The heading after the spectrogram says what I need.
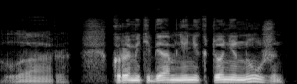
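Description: A man's voice: fairly low pitch, expressive, moderate pace, gravelly, dry recording. A man voicing a pleading man in love. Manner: quiet, pleading.

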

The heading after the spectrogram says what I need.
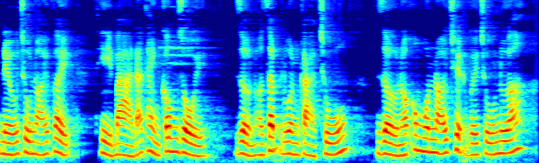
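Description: A woman's voice: low-pitched, moderate pace, mellow. A woman voicing a wounded young wife who speaks coldly and bitterly. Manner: cold and bitter.

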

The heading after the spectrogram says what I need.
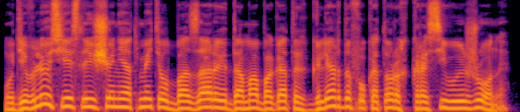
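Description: A male audiobook narrator voicing an old, slow-speaking, grumbling advisor in a fantasy storybook. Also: fairly high pitch, close to an everyday voice. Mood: measured, grumbling. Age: older.

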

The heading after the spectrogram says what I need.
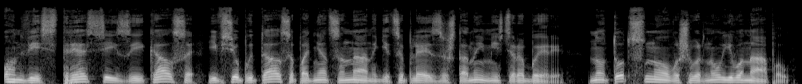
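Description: A man narrating an audiobook in a steady, even storytelling manner. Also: low voice, moderate pace, few pauses, no echo, clean studio sound.

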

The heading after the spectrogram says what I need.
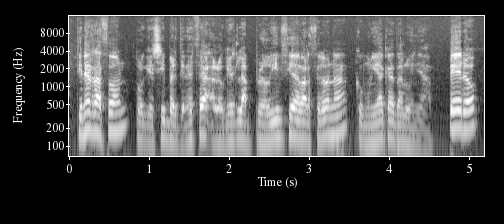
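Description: A man's voice: medium pitch, very animated, brisk. A man on a sports radio panel bringing up a football news story, with hesitant fillers as he talks.

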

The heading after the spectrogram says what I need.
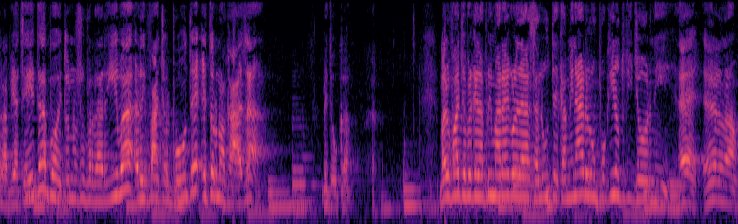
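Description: A woman performs a comic theatre monologue to the audience, playing a garrulous old married man, a vain, nagging, boastful, grumbling father with an accent from Italy's Northeast. Her voice is natural and on the high side. Chatty and advising, she speaks emphatically and repetitively, full of tag questions and exclamations.

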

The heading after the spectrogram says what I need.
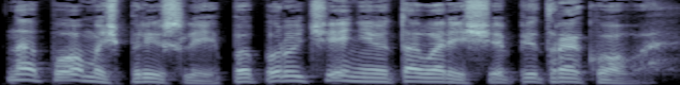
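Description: A man voicing a tall, thin old villager in an audiobook, speaking quietly but distinctly. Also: medium pitch, sing-song, normal speed, gravelly, slightly rough, no room sound, studio quality, voice pushed up, full character voice. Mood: calm, reassuring.

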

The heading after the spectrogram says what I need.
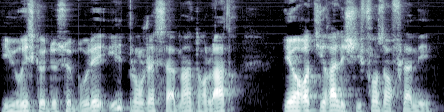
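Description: A male audiobook reader narrates a classic novel, delivering the scripted literary text in a measured, even storytelling style. His voice is fairly low with a breathy edge.

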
